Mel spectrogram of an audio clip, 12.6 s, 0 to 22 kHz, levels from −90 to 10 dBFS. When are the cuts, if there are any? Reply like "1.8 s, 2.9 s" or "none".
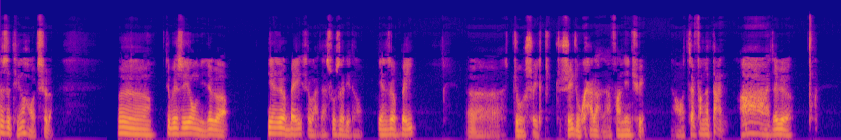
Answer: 10.3 s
